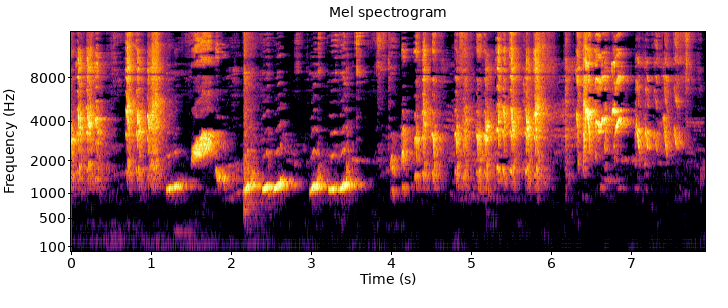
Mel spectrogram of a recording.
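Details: Song of a chestnut-rumped babbler, a tutor bird that can sound like a white-rumped shama: varied whistles, slurred notes and bright chattering bursts in quick succession, with near silence between phrases.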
